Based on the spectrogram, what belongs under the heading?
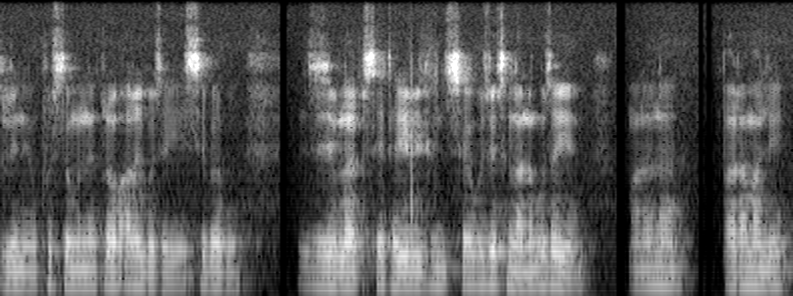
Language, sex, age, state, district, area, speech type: Bodo, male, 45-60, Assam, Kokrajhar, rural, spontaneous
